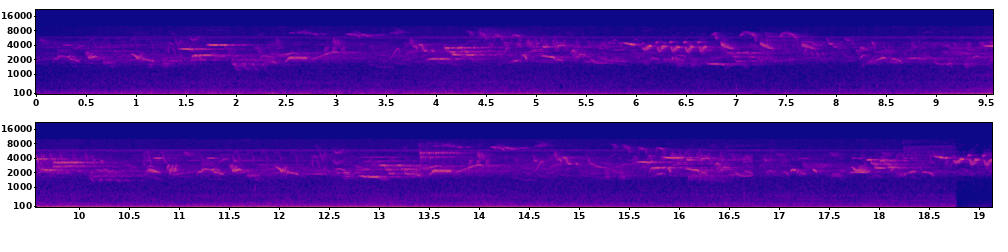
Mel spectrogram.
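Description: Dense birdsong fills a forest soundscape, without music, many chirps and trills overlapping continuously, with a steady low hum of wind or ambience beneath and a faint insect-like buzz throughout.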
